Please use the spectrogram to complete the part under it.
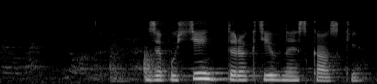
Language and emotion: Russian, neutral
